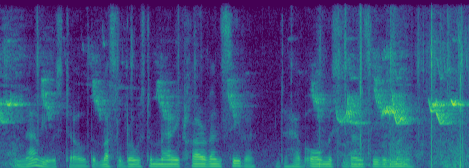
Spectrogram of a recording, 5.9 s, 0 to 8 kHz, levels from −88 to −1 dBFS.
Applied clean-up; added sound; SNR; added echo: none; Bird vocalization, bird call, bird song; -1 dB; none.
